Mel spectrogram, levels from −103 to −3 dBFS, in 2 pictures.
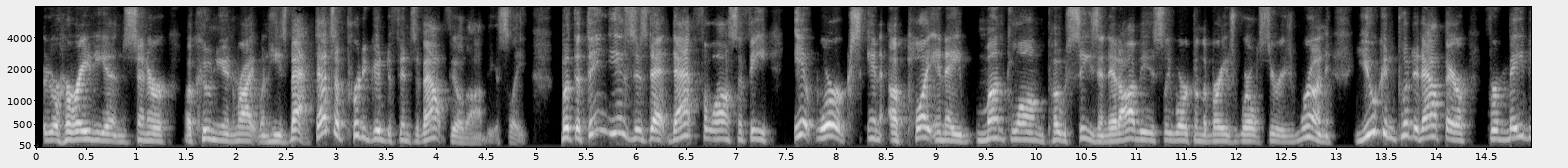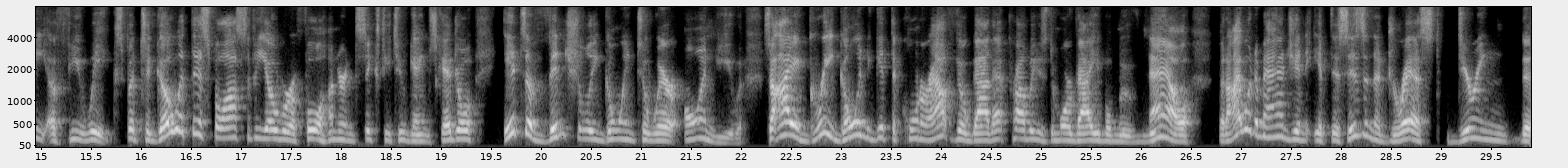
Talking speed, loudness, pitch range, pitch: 205 wpm, -27 LUFS, 150-195 Hz, 170 Hz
